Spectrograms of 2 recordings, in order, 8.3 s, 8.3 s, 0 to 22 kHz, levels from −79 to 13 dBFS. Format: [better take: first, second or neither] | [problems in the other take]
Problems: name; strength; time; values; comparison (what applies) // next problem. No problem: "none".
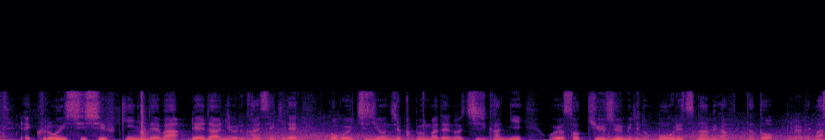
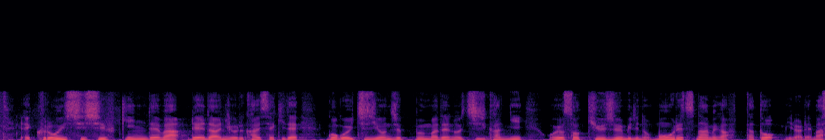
second | background sound (Sliding door / Motor vehicle (road)); 9 dB below the speech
